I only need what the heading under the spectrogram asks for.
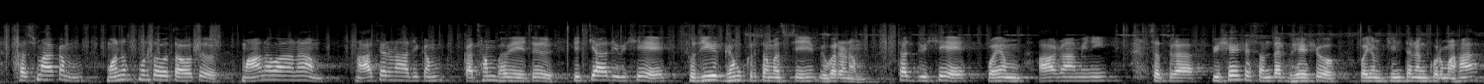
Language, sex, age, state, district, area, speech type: Sanskrit, male, 60+, Karnataka, Mandya, rural, spontaneous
